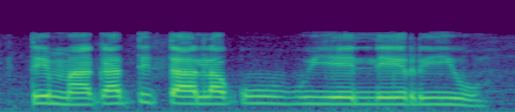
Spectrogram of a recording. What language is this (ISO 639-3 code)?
tso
